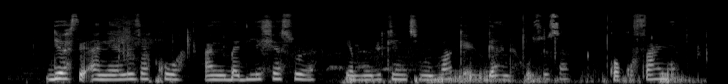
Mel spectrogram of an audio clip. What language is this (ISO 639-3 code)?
swa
